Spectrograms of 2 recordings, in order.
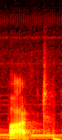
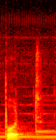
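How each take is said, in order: First: The vowel sounds like the vowel in cut. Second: The vowel sounds like the vowel in foot. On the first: The speaker calls it wrong. "P U T is not put" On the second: The speaker calls it right. "but put"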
